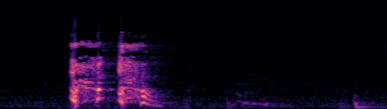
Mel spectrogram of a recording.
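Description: A few harsh coughs come in two quick bursts as someone clears something stuck in the throat, followed by quiet breathing and a faint click.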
